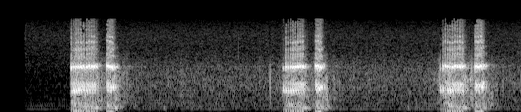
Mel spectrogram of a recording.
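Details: Frog croaking, three loud double-pulsed croaks, each a quick pair of harsh notes about a third of a second long, spaced roughly every one and a half seconds over a faint steady hiss.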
